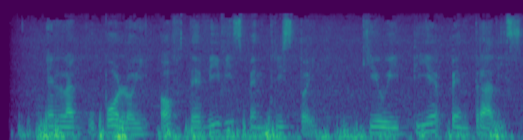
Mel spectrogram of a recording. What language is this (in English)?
Esperanto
